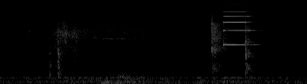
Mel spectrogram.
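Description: Soft rustling, then a brief pure high beep, a hearing-test tone played in a relaxation roleplay.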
